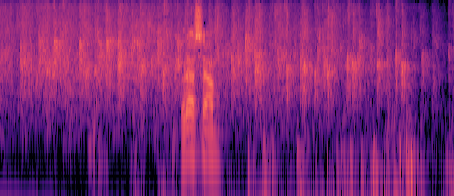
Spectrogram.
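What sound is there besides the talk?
applause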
